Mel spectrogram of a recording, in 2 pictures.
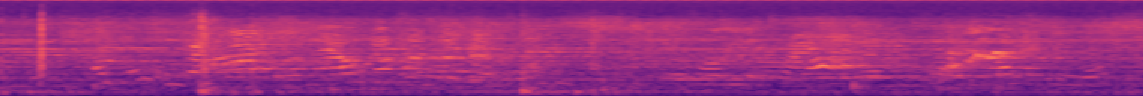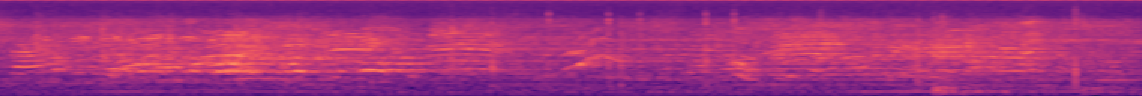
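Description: A soccer ball is kicked with sharp thuds.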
